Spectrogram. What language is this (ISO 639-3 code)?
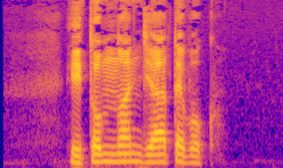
yaq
